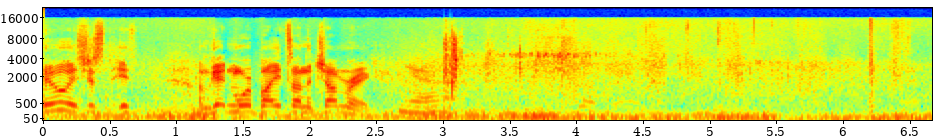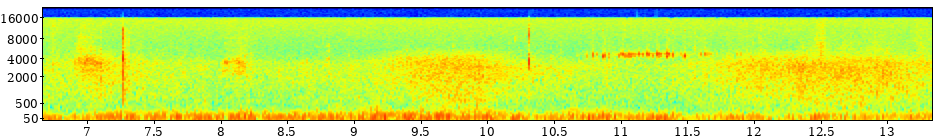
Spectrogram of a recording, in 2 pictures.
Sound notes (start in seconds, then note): 10.7 jingling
